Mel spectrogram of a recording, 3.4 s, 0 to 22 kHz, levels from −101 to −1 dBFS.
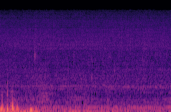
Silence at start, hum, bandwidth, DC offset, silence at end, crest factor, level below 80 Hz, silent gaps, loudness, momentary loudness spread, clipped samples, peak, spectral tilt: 0 s; none; 16 kHz; under 0.1%; 0 s; 20 dB; -48 dBFS; none; -50 LUFS; 11 LU; under 0.1%; -26 dBFS; -5 dB/octave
